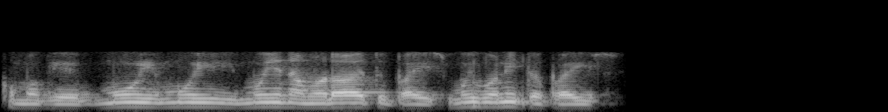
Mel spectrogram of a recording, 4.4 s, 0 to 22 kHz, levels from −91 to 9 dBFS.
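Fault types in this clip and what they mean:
No faults can be heard anywhere in this clip.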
